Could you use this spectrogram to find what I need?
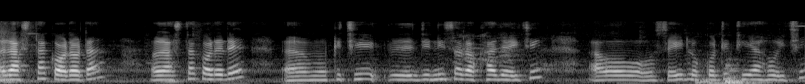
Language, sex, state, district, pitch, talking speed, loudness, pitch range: Odia, female, Odisha, Khordha, 215 Hz, 110 wpm, -21 LUFS, 205-230 Hz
